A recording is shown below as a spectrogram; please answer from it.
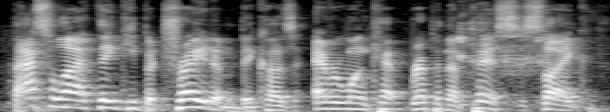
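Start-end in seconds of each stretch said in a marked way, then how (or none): none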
